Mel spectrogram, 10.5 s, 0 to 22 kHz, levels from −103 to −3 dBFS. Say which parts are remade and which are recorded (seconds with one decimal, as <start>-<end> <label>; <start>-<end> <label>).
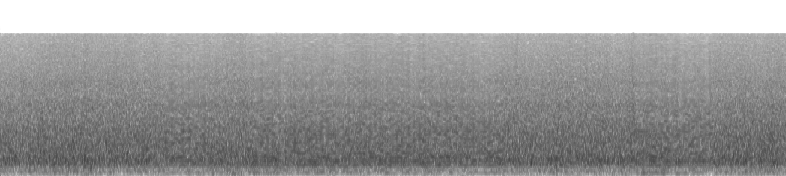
0.0-2.2 recorded; 2.2-2.8 remade; 2.8-3.4 recorded; 3.4-6.7 remade; 6.7-8.5 recorded; 8.5-9.5 remade; 9.5-10.5 recorded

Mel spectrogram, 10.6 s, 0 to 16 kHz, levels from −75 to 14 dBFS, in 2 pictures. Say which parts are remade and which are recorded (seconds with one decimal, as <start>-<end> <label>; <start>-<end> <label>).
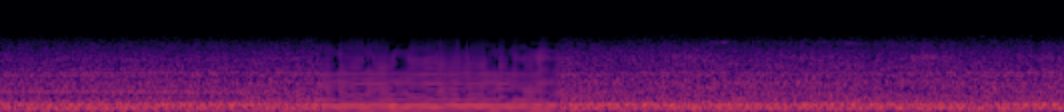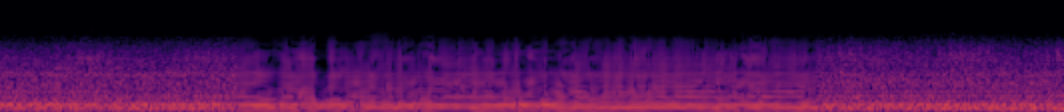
0.0-1.6 recorded; 1.6-2.8 remade; 2.8-6.5 recorded; 6.5-9.4 remade; 9.4-10.6 recorded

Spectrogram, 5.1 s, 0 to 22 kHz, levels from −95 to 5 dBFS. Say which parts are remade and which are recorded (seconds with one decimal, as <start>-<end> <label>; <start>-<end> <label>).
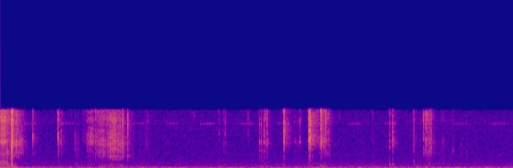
0.0-1.4 recorded; 1.4-2.6 remade; 2.6-3.5 recorded; 3.5-5.1 remade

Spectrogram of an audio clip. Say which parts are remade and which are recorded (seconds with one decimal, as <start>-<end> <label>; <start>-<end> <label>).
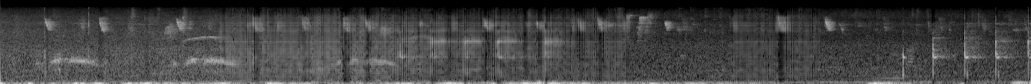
0.0-2.2 recorded; 2.2-6.3 remade; 6.3-7.3 recorded; 7.3-8.2 remade; 8.2-10.3 recorded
